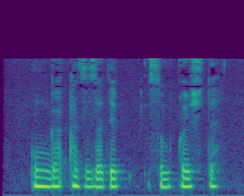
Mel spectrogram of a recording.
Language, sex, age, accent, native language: Uzbek, male, 25-34, Surxondaryo, Uzbek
